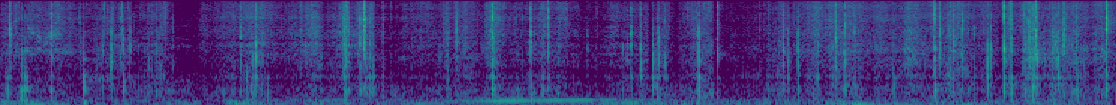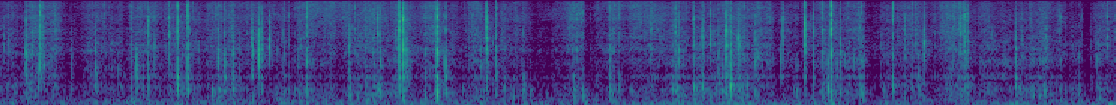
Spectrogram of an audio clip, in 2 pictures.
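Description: A red satin-like fabric rose with rolled petals is squeezed and rubbed with fingertips and long nails. It makes a steady, bright crinkling rustle dotted with many quick, sharp crackles and taps that die away almost instantly.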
